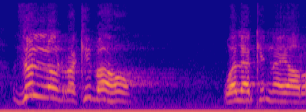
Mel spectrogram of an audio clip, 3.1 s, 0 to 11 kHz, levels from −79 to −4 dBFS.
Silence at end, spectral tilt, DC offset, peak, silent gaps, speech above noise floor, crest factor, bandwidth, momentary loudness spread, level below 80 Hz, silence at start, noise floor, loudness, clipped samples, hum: 0 s; -3 dB/octave; 0.8%; -16 dBFS; none; 31 dB; 14 dB; 10.5 kHz; 10 LU; -66 dBFS; 0.15 s; -61 dBFS; -31 LUFS; under 0.1%; none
